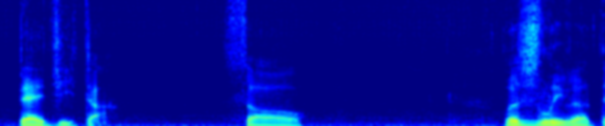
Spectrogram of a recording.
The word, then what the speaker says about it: Vegeta: Vegeta is not pronounced Vegeta in Japanese; it's pronounced Vegeta.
